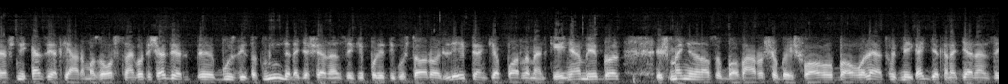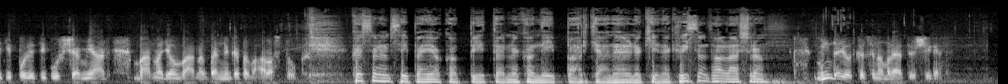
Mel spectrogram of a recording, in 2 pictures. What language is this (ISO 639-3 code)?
hun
